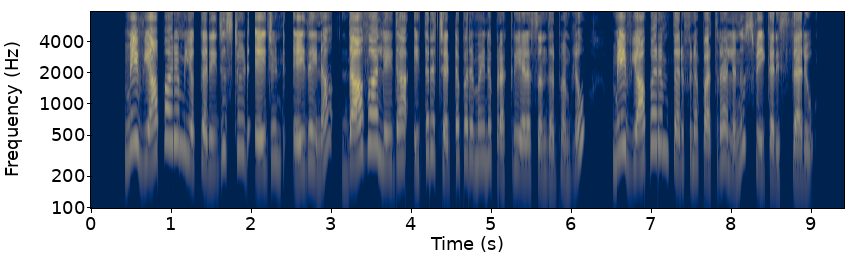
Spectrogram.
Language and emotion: Telugu, neutral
